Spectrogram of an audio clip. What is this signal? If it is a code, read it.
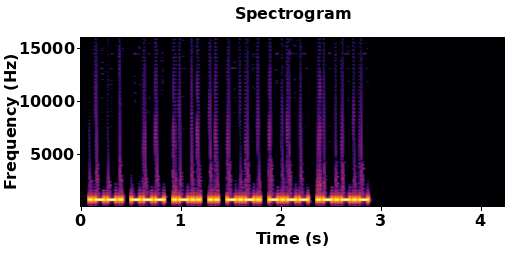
Morse code, heard as a keyed tone, about 40 wpm, 700 Hz. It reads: POLICY.
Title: Sentences from Top 1000 Words - Review Part 5 - 40wpm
